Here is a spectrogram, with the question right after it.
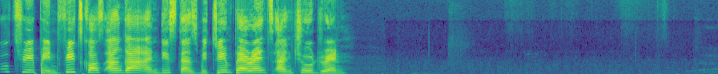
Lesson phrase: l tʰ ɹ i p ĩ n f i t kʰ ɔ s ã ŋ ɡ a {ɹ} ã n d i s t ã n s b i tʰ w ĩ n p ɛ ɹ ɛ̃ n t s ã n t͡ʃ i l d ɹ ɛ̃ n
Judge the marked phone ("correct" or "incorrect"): incorrect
